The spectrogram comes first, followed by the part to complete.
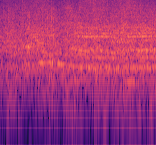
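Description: Football stadium crowd noise after a goal, a dense wash of many voices with a faint held tone in it, slowly growing louder.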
